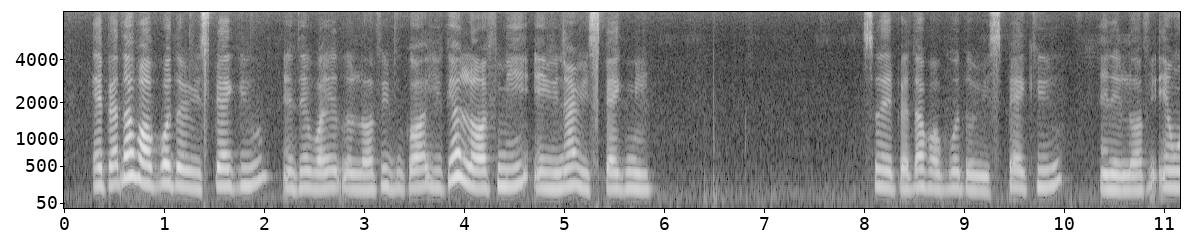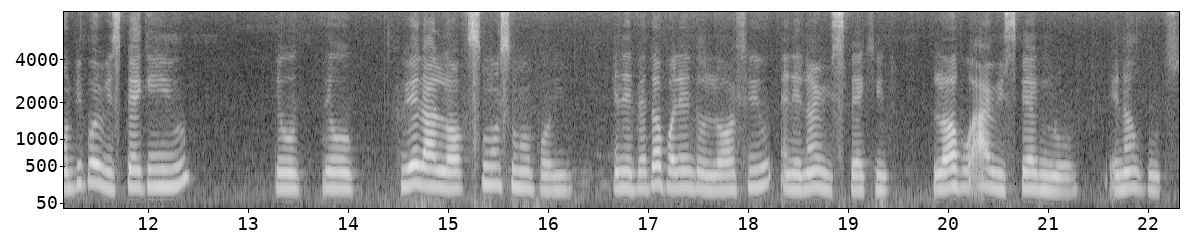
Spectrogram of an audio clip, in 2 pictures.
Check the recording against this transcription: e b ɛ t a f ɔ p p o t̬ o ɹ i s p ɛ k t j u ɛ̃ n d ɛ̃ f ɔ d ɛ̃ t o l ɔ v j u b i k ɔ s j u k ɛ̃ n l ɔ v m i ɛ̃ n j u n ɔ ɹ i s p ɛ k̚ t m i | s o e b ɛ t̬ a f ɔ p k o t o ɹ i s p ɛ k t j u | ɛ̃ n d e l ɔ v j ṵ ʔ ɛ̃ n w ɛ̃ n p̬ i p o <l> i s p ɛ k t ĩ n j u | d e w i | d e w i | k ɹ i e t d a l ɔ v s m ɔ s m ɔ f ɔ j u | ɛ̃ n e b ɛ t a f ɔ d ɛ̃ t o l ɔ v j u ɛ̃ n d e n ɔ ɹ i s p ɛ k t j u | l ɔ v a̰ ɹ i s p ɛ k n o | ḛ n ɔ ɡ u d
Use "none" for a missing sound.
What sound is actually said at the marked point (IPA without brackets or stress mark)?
ɹ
